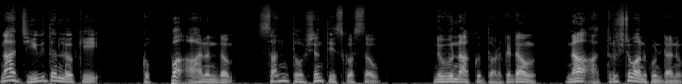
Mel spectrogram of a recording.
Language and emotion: Telugu, happy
